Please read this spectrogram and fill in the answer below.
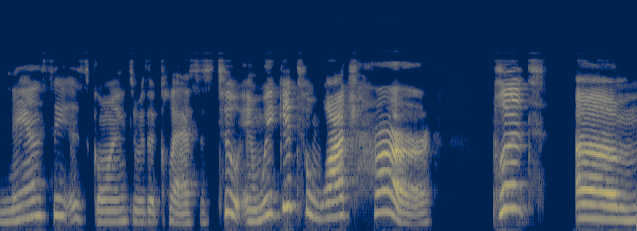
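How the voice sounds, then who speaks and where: Over a quiet background, a bright, sharp, animated voice jumps through very wide pitch swings. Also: woman. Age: 40s. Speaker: online teacher, crystal healing. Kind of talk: casual online class. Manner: stuttering at times.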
